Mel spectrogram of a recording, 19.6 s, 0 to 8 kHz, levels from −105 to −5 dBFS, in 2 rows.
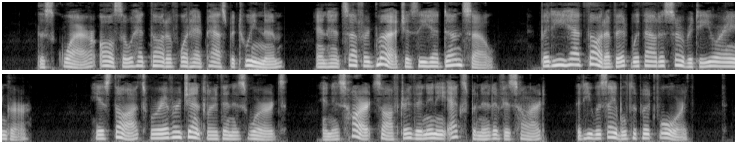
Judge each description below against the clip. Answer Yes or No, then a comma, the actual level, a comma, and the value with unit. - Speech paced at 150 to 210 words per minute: Yes, average, 170 wpm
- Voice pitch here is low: No, medium, 175 Hz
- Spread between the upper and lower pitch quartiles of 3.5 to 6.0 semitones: Yes, average, 4.4 semitones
